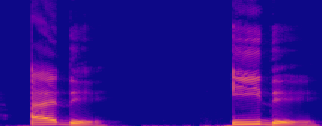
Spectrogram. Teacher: Huruf dal harus mantul karena ada sifat qalqalah.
